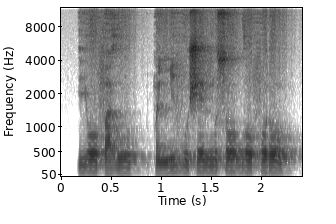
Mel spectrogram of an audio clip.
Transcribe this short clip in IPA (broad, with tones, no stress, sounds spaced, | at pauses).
j oː˦ f a˨ ɣ u˦˨ | p ɛ̃˨ ɲ i˦ v u˨ ʃ eː˦ ŋ u˧ s oː˦ ɡ oː˧ f o˦ ɾ o˦˨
